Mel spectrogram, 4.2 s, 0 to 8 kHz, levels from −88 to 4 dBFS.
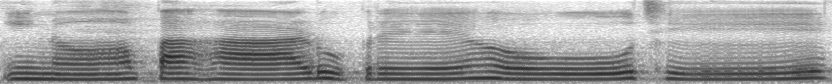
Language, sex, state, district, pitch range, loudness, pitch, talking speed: Odia, female, Odisha, Sambalpur, 190-200 Hz, -16 LUFS, 195 Hz, 70 wpm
